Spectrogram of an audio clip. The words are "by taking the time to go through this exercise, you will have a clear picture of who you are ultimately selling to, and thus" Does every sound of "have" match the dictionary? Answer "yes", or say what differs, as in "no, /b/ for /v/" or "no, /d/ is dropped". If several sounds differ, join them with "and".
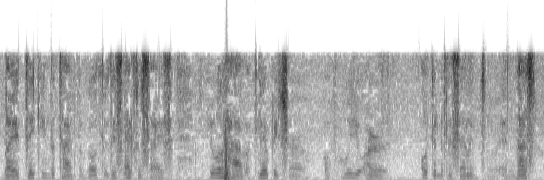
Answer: yes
